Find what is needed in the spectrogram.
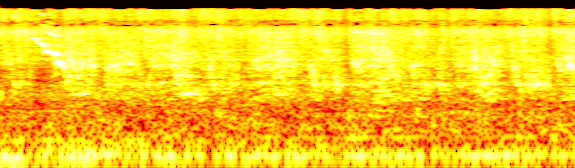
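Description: Milk squirting in streams from a cow's teats into a steel bucket during hand-milking. A bird calls once about a third of a second in, a short note falling steeply in pitch.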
